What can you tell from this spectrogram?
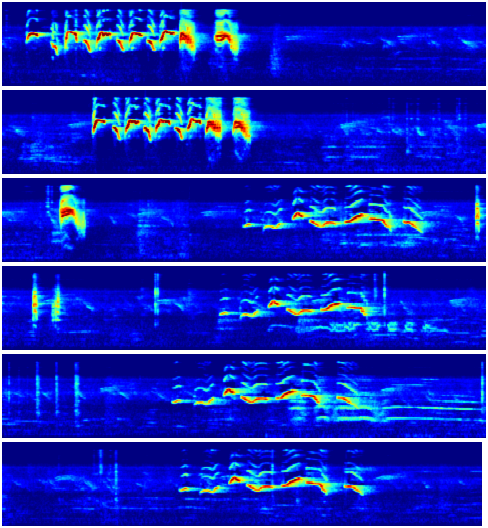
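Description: Oriental magpie-robin singing: two fast runs of repeated sharp high notes, a single sharp note, then four short phrases of rising and falling whistled notes, with pauses of a few seconds between them.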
